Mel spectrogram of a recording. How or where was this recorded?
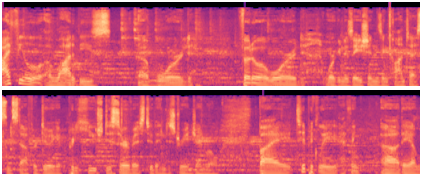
busy venue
